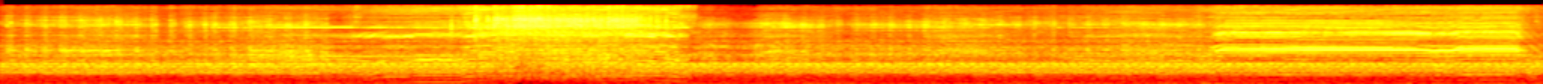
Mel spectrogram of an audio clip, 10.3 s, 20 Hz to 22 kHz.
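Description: Hydraulic pump and electric motors of a radio-controlled Caterpillar 325D scale excavator whining steadily as the boom, arm and bucket move and the upper body swings. A louder hissing rush comes about three seconds in and lasts a second and a half, and a higher whine of several tones runs from about eight seconds to near the end.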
